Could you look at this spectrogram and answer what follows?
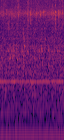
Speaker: itu saja yang bunyi di samteng. Pumpnya agak perlahan, kecil, dan juga bunyi air jatuh.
